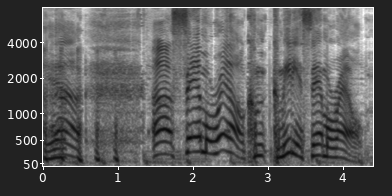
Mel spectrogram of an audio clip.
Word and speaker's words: Morril: Sam Morril, comedian Sam Morril. Morril? I think you're right. Morril. Okay, moral. I read it moral.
